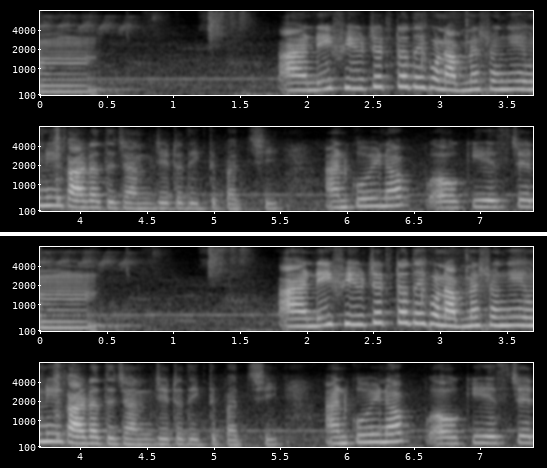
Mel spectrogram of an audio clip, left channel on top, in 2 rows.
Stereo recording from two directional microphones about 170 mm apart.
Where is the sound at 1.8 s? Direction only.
20° right (ahead or behind).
